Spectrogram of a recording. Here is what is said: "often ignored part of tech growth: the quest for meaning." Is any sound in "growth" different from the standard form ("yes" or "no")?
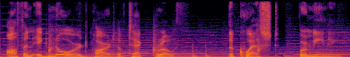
no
